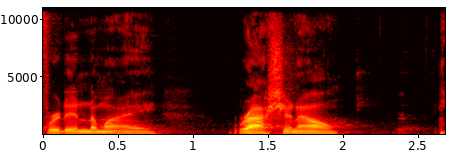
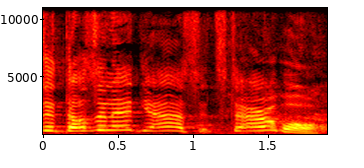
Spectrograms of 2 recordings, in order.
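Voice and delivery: very high, louder mock lament; exaggerated agreement; 5 dB louder than usual. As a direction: agree as if it were a tragedy. Acting out shared exaggerated outrage.

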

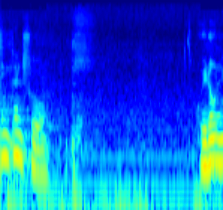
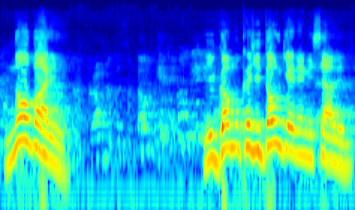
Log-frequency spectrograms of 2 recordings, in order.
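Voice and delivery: much louder, teasing the crowd about salad; loud joking; 4 semitones higher, 10 dB louder than usual. Acted. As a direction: punch the joke out loud to the room.

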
